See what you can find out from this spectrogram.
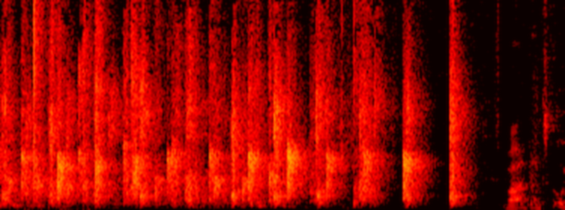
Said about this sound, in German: Er zaubert ein befriedigendes Lächeln auf die Lippen des Publikums. Applaus! Applaus! Das wäre jetzt so eine Stelle. Applaus!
